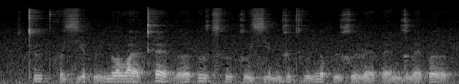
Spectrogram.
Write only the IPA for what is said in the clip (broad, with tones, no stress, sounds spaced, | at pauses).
tʼ ʉ˦˥ pʰ ə˩ zʲ ɛ˨˦ p ʉ˨˩˦ n ɯ˦˥ lˠ ɛ˥˨ kʰ ɛ˥˨ b ə˨˦ | ɯ˥˨ t͡sʰ ɯ˧˩ k ɯ˨˩˦ sʲ ɛ˧˩ ŋ ɡ ʉ˥˨ dʱ ɯ˨˩˦ ŋ ə˥˨ p ʉ˧˩ x ɯ˩ ɭ ɛ˨˩˦ p ɛ˨˩˦ ŋ ɡ ə˩ w ɛ˥˨ p ə˥˨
